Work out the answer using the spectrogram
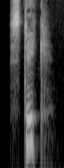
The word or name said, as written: stik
